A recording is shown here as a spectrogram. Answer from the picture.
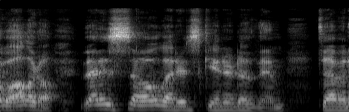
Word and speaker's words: Lynyrd Skynyrd: at all the albums and I'll reiterate this pronounce Leonard Skinner the debut uh I'm moving again yeah Pookie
